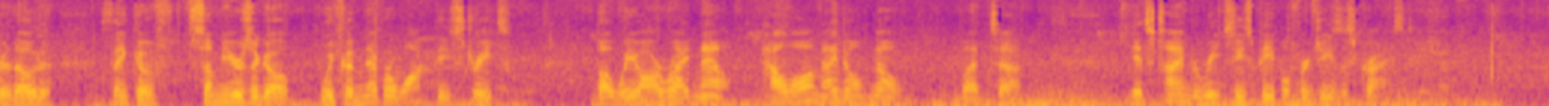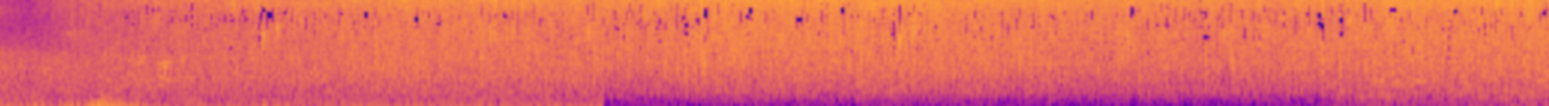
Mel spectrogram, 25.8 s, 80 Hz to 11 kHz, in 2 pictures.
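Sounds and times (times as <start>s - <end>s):
speech: 0.0s - 8.7s, 9.4s - 11.9s
rain spattering on hard ground in Red Square: 13.5s - 25.8s.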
